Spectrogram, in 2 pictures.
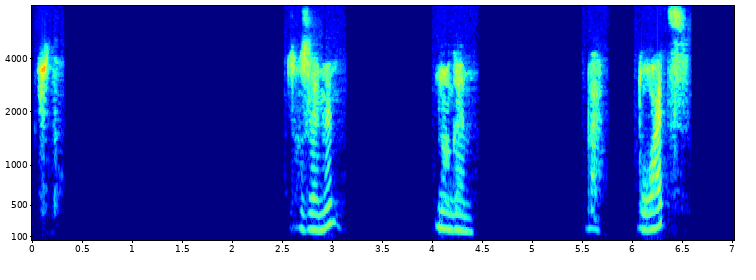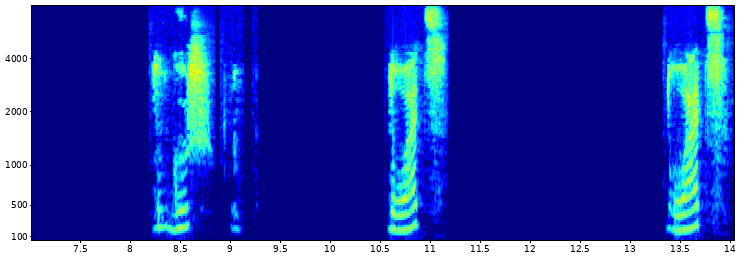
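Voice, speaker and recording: A woman giving let's play commentary on a horror game, swearing a lot and breaking into panicky shouts. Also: mid-range voice, steady tone, extremely slow, pauses often, husky, dry recording, muffled recording. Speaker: gamer playing a horror game.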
